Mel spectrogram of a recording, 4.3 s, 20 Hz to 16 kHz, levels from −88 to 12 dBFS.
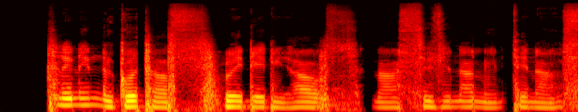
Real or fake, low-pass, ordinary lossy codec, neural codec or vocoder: fake; 14.4 kHz; none; codec, 44.1 kHz, 3.4 kbps, Pupu-Codec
